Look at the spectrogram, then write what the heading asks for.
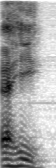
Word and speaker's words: Ehi: Ehei.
